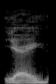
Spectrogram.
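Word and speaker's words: yea: The fact that yay as in yay or nay is pronounced like yay but not spelled like it.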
